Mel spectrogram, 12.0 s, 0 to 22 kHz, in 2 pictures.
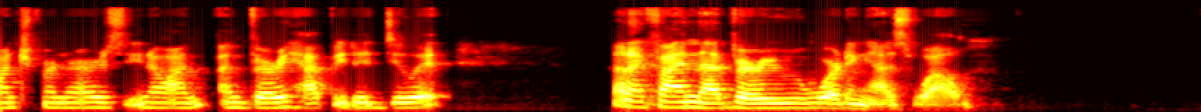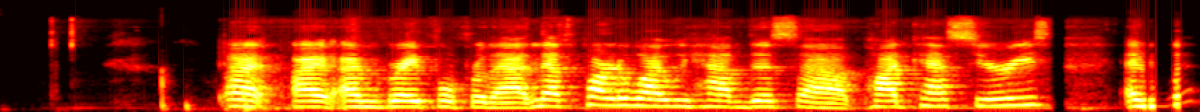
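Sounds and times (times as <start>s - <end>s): person talking: 3.1s - 4.9s, 6.8s - 12.0s.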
